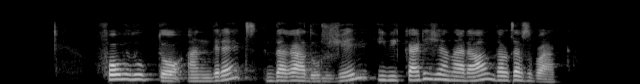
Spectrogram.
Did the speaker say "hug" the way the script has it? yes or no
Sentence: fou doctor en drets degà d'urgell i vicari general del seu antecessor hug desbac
no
